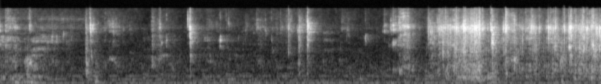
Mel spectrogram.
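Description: Crunchy chewing of Flamin' Hot Funyuns onion-flavoured rings, with scattered short crunches. About five seconds in, the snack bag is crinkled loudly as it is handled.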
